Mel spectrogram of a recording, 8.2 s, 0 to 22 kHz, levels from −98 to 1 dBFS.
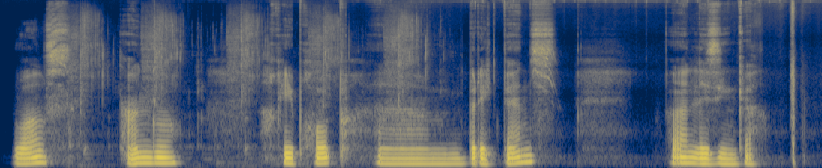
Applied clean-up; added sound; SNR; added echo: none; Water tap, faucet; 19 dB; none.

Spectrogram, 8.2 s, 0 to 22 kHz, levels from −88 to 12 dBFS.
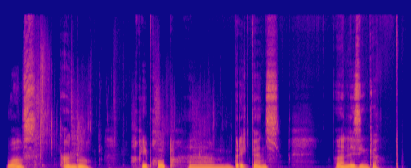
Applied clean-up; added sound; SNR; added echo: neural mask model RNNoise.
